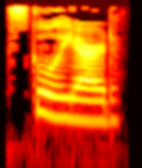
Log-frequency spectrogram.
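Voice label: "school yard", British English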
